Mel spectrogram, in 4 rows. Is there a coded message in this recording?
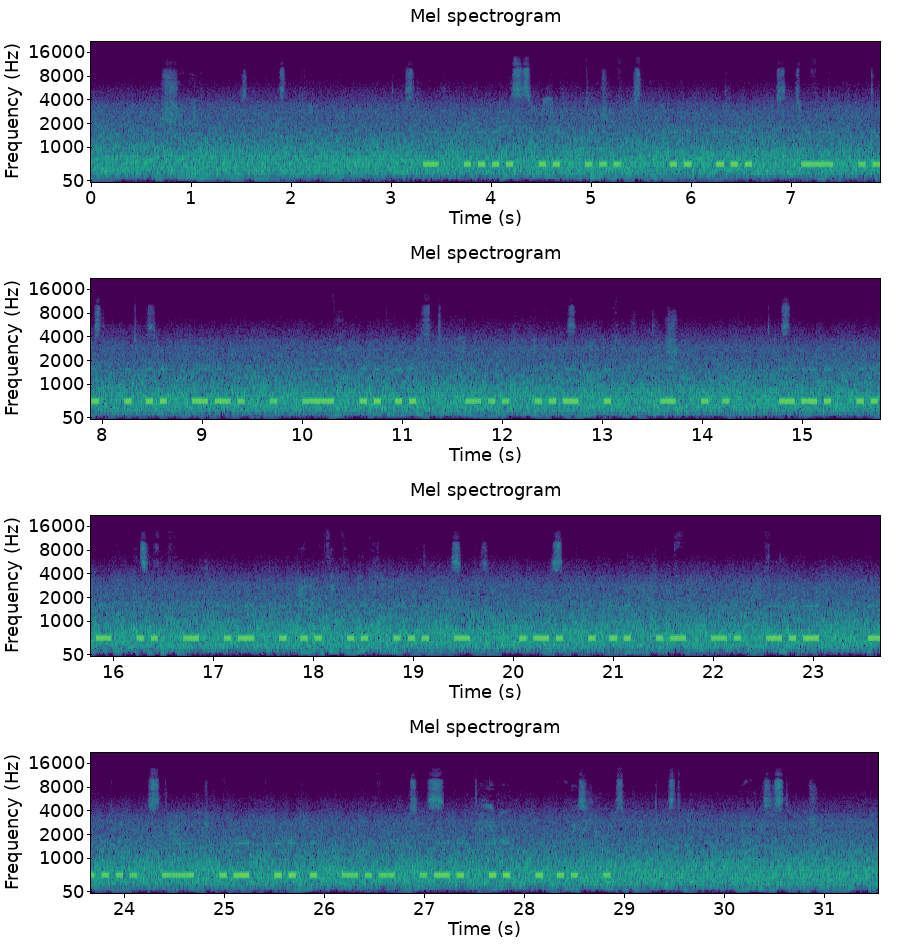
Yes: Morse code (American railroad code) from 3.3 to 28.9 s, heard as a keyed tone, machine-sent, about 520 Hz, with heavy radio static, a narrow filter and speech in English. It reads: THIS IS LARGELY DUE TO GUITARIST FRANK BLACKFIRE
